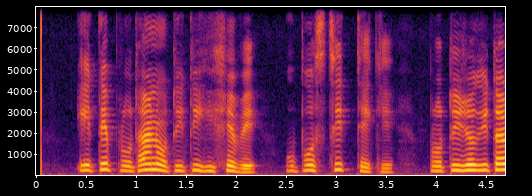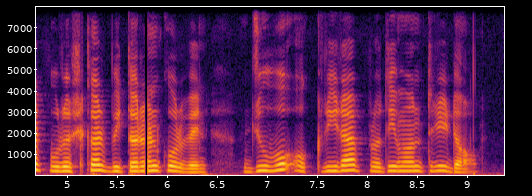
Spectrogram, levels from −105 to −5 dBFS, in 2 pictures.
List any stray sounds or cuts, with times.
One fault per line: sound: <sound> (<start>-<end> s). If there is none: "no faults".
sound: dropout (5.8-5.8 s)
